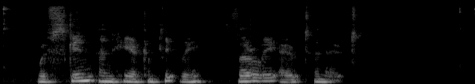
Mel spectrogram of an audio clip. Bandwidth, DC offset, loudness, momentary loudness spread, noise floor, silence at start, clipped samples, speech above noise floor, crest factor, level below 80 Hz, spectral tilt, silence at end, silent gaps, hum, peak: 16 kHz; under 0.1%; -37 LUFS; 16 LU; -87 dBFS; 0.05 s; under 0.1%; 51 dB; 16 dB; -72 dBFS; -6 dB/octave; 0.15 s; none; none; -22 dBFS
